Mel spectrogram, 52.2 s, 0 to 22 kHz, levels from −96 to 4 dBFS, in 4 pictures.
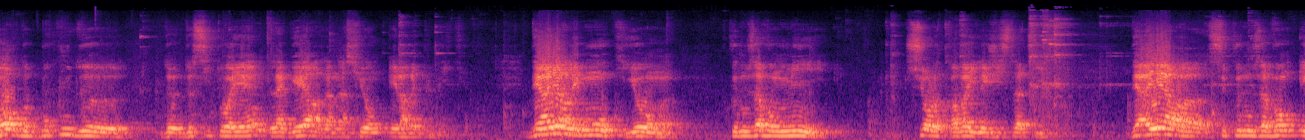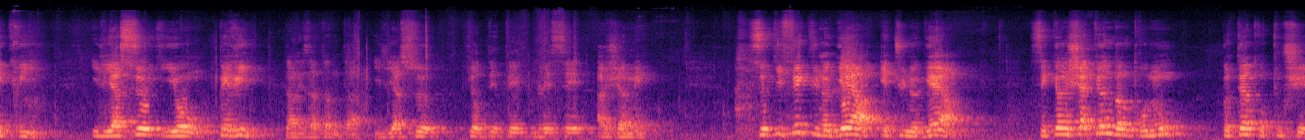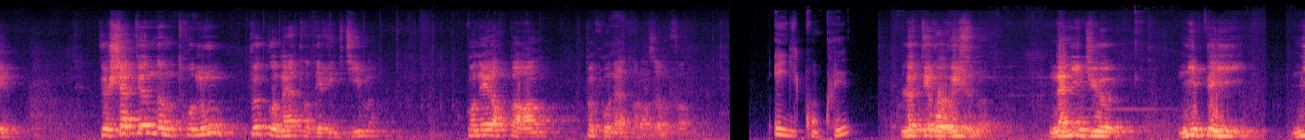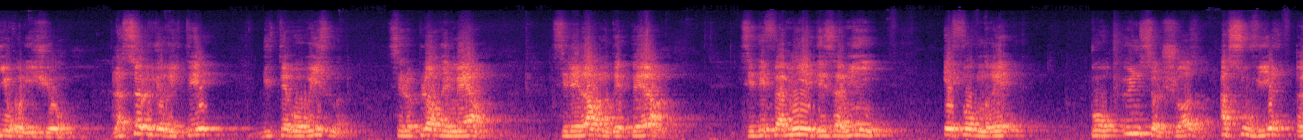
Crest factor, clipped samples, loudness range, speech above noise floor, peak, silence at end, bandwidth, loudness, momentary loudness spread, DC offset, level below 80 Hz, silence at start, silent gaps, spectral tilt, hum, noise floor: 14 dB; under 0.1%; 9 LU; 36 dB; -4 dBFS; 0 s; 13.5 kHz; -16 LUFS; 16 LU; under 0.1%; -48 dBFS; 0 s; none; -6 dB/octave; none; -51 dBFS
